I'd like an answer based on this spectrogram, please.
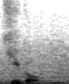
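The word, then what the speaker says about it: Heugel: I've learned his name and uh I know how to spell it. H E U G E L. Hugle.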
